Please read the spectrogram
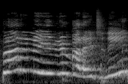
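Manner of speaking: very high, rapid squeal; amazed. Real, not acted. Amazed he knows about ancient Egypt, astonished. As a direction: gush quickly in high-pitched disbelief.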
